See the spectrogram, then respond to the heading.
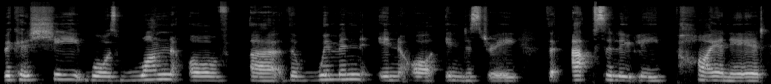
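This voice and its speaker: A woman in her fifties who grew up in Hong Kong, a guest on a video-call interview, telling her career story with animated acted-out dialogue. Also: mid-range voice, takes it slowly, hardly any pauses. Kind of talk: conversational interview.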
